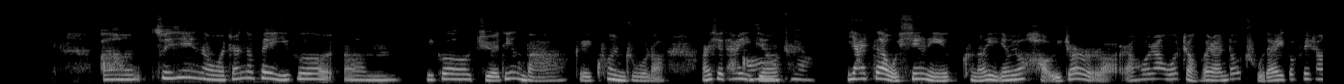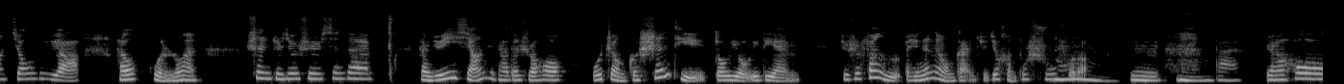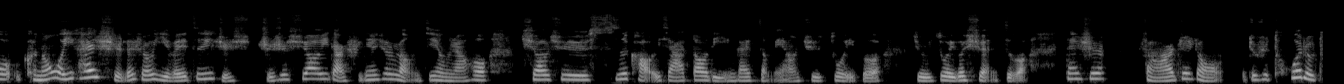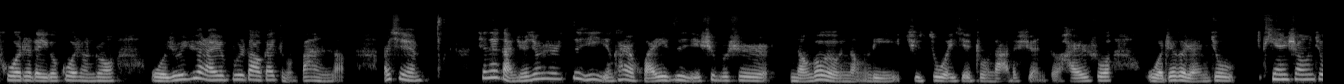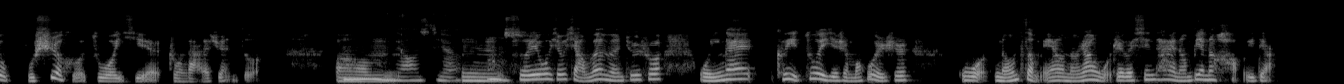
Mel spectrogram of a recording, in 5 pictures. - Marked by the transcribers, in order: tsk; other background noise; tsk
- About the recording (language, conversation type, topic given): Chinese, advice, 当你面临重大决定却迟迟无法下定决心时，你通常会遇到什么情况？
